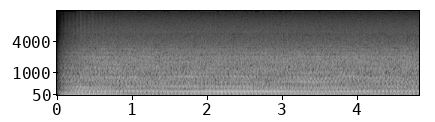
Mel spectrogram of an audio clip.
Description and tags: STRINGY-4791-2mx2PR D#4 SW
37 Samples Multisampled in minor 3rds, C-1 to C8, keyboard mapping in sample file, made with multiple Reason Subtractor and Thor soft synths, multiple takes layered, eq'd and mixed in Logic, looped in Keymap Pro 5 using Penrose algorithm. More complex and organic than cheesy 2 VCO synth strings.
